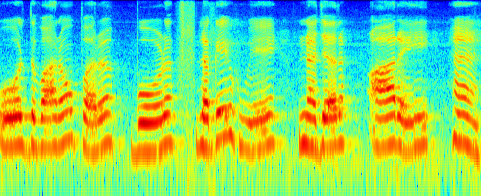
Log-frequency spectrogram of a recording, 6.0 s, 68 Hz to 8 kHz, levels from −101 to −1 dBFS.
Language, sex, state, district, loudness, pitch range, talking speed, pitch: Hindi, male, Punjab, Fazilka, -16 LUFS, 220-245 Hz, 100 wpm, 230 Hz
